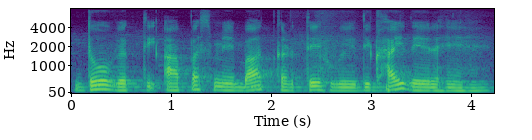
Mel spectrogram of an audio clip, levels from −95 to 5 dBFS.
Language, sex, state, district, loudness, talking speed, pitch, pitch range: Hindi, male, Uttar Pradesh, Lucknow, -19 LUFS, 155 wpm, 120 Hz, 115-130 Hz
